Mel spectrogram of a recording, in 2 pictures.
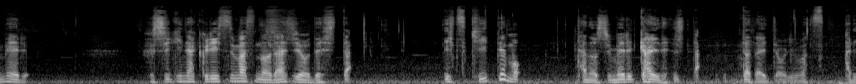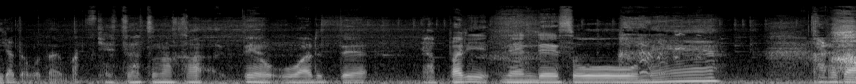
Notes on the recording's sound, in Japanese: パーキング収録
